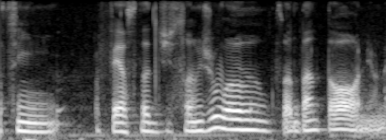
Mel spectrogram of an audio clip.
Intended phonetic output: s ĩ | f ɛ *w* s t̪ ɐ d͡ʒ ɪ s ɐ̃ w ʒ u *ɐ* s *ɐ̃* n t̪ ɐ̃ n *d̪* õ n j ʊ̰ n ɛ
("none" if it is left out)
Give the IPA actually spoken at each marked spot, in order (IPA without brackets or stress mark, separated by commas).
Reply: none, ɐ̃, ɐ̃, t̪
